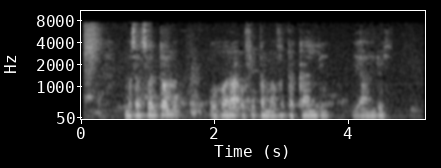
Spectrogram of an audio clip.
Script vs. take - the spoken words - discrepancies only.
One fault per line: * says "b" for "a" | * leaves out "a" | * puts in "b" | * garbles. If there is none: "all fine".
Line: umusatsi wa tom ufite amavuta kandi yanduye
* puts in "uhora"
